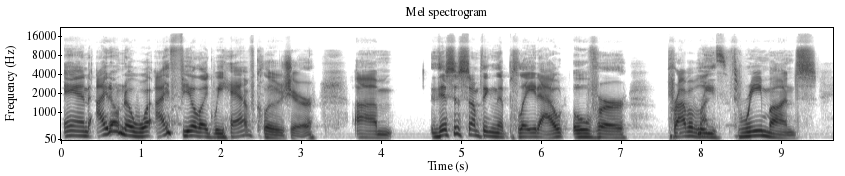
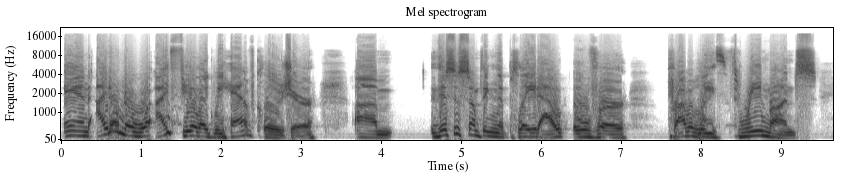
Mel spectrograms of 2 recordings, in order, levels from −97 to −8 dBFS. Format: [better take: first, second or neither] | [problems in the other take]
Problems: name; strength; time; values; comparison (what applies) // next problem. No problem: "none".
first | distortion; heavy; 20% of the sound clipped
